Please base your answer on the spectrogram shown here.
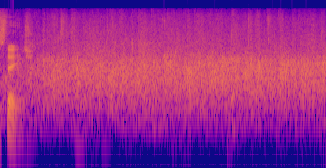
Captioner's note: audience applauds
